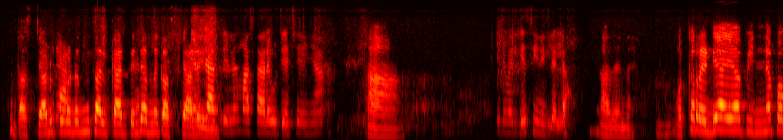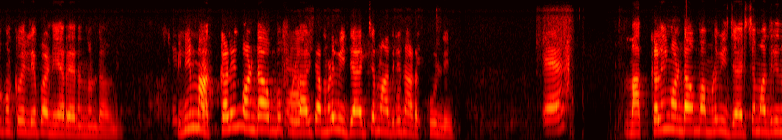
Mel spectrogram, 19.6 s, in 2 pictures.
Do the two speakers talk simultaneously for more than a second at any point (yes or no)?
yes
